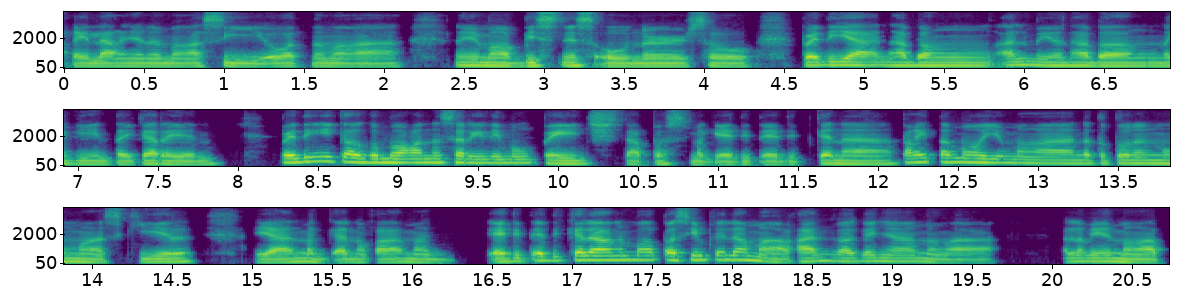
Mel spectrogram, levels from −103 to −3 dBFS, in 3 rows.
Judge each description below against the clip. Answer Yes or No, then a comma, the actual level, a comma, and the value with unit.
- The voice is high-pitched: No, low, 115 Hz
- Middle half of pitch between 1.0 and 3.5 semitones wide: No, average, 4.1 semitones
